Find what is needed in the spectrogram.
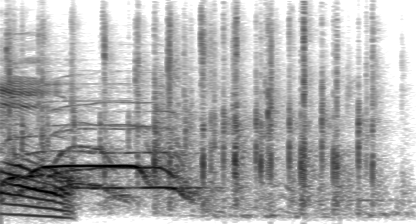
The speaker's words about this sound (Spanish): Fuerte aplauso.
